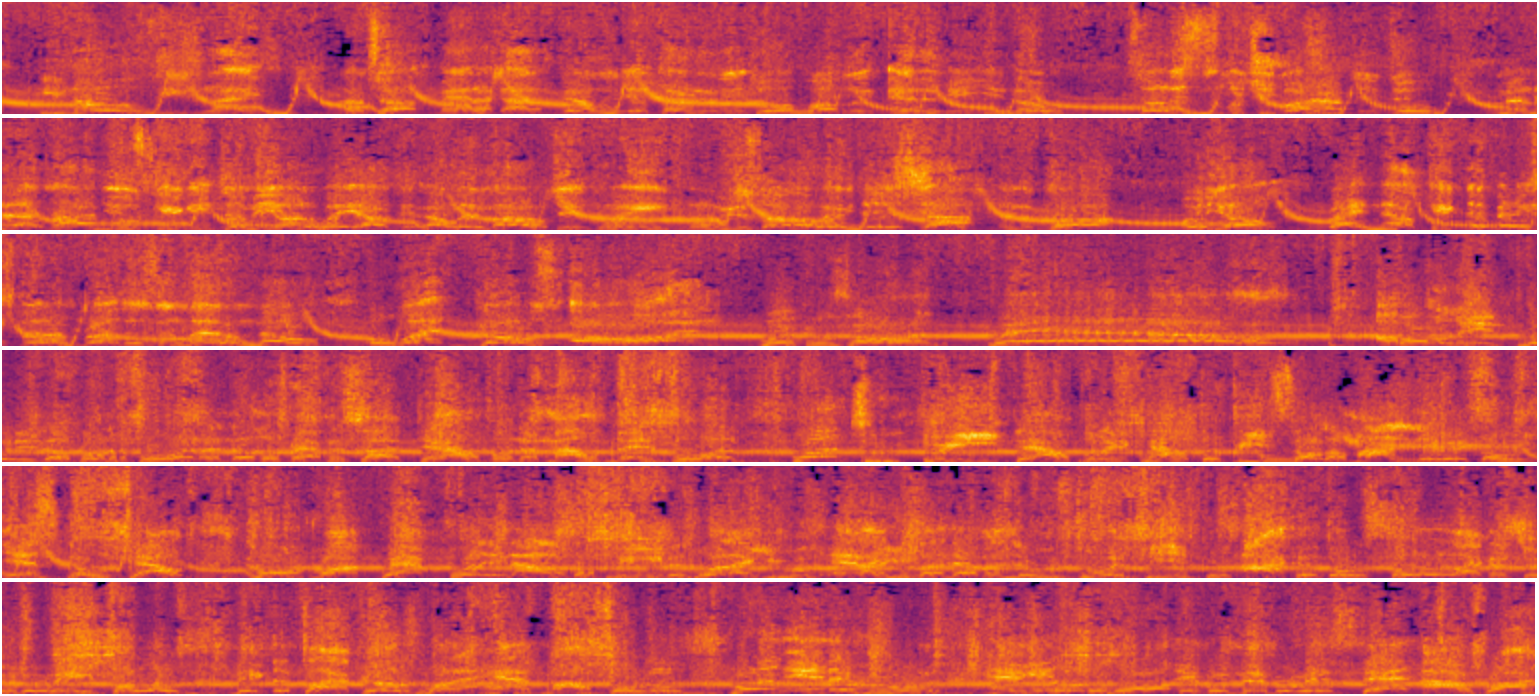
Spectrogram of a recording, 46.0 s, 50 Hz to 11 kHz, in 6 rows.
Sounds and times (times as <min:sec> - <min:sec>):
Music: 0:00.0 - 0:46.0.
